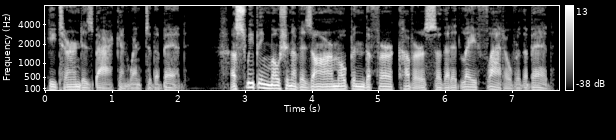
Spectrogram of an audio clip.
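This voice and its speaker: Male narrator, extremely deep voice, dry close sound, romance audiobook. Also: animated, moderate pace, dry recording.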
